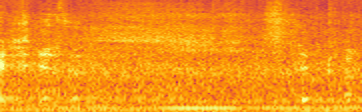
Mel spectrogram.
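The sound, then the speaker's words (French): Low traffic rumble from two cars passing by outside, a steady muffled engine drone with a slight swell partway through, and a faint voice in the background. “Ah, combo là, il y a deux bagnoles en plus.”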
